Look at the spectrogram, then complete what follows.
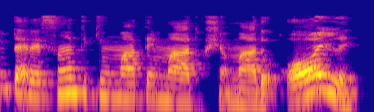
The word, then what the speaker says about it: Euler: que um matemático chamado Oiler, apesar de se escrever aí, como vocês podem ver no slide, Euler, pronúncia correta é Oiler, certo?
